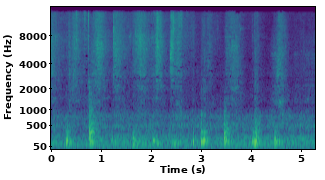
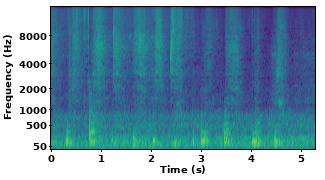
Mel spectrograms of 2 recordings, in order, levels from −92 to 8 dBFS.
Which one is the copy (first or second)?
first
